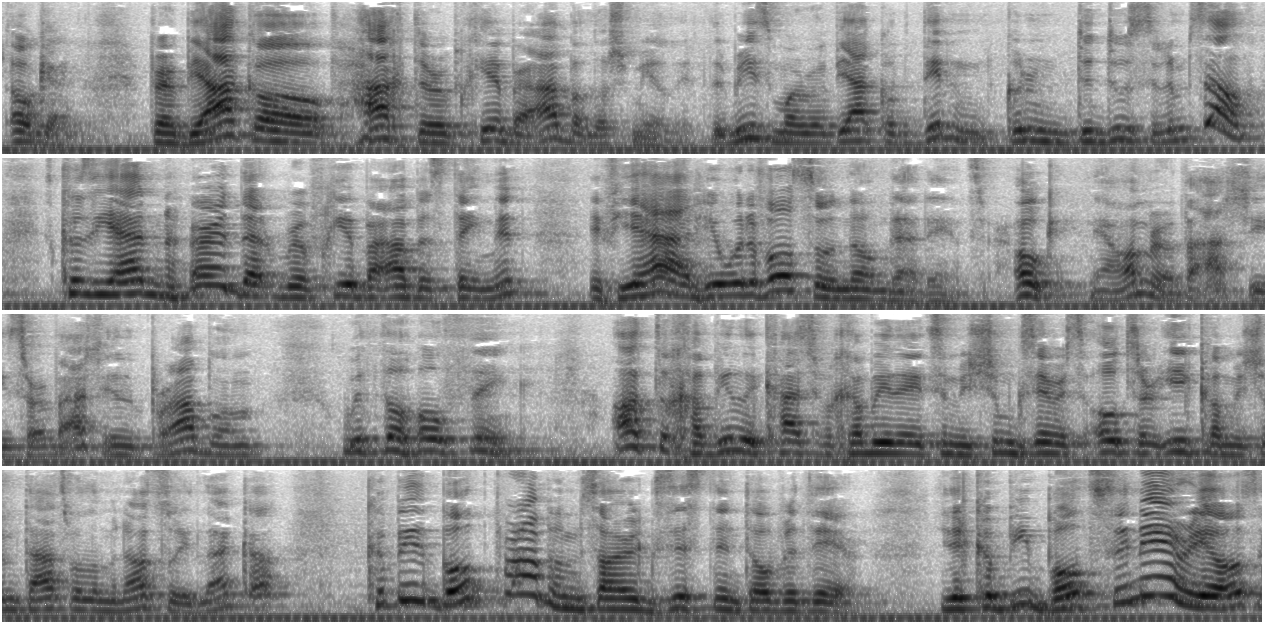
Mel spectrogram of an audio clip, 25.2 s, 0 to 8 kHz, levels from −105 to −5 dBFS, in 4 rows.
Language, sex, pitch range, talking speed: English, male, 145-195 Hz, 130 wpm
